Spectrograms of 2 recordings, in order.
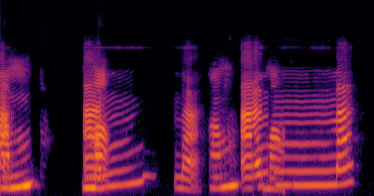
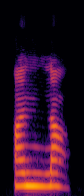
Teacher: मीम जी मुशद्दद और नून मुशद्दद जो है, इनके ऊपर अकमल गुन्ना होता है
